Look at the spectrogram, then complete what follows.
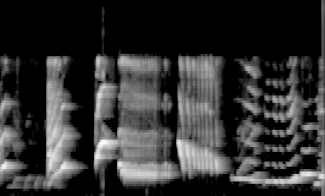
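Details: White-rumped shama singing energetically to provoke other shamas into answering; a mix of quick chirps, a burst of fast buzzy trilled notes, then a long slightly wavering whistle.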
